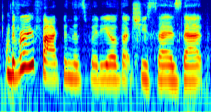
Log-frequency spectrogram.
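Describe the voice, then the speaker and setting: A high-pitched woman talks from a parked car in a chatty, exasperated way, laying out her opinions as casual vlog commentary. Her voice sits well up in her range throughout. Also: animated, fast talker, pushed and bright, slight background noise, rough recording. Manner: exasperated, chatty, laughs now and then. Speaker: commentary vlogger. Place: inside a car.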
